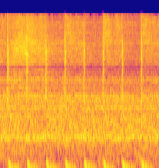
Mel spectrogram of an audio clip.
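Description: Metalcore band recording: guitar holding under a syncopated run of kick drum hits and cymbal strikes, several a second.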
